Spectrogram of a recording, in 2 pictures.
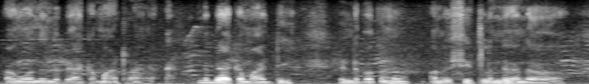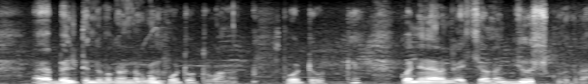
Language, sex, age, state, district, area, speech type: Tamil, male, 60+, Tamil Nadu, Kallakurichi, urban, spontaneous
